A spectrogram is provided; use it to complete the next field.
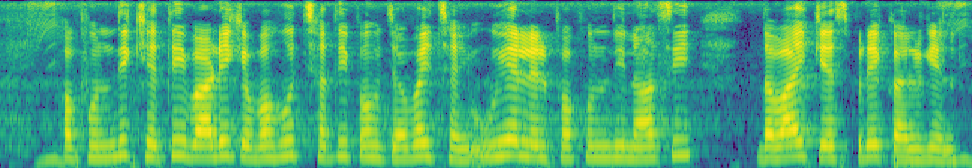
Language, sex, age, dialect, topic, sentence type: Magahi, male, 25-30, Western, agriculture, statement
